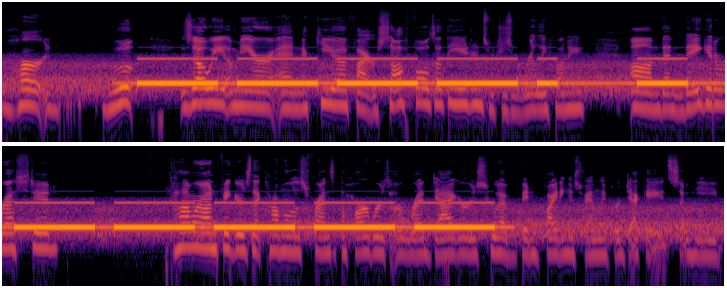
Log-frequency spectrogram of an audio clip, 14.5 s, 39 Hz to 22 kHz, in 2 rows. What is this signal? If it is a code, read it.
Radio time signal (JJY), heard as a tone whose level steps once a second, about 560 Hz, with speech in English. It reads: 0 0 0 0 M 1 0 0 0 0 0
